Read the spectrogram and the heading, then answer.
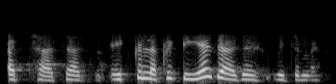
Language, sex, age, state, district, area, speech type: Sindhi, female, 18-30, Rajasthan, Ajmer, urban, conversation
